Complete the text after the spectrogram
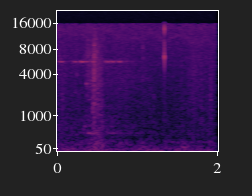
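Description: A sword strikes a shield with a metallic clang.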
